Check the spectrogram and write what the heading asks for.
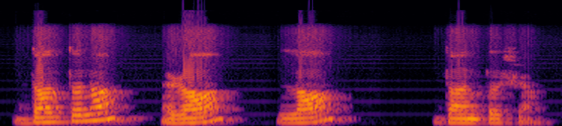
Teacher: তো দন্তমূলীয় ধ্বনি যেটা আছে সেটা হচ্ছে দাঁতের গোড়া বা দাঁতের মূল, জিহ্বার ডগা দাঁতের মূলে আঘাত করবে এরকম ধ্বনি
